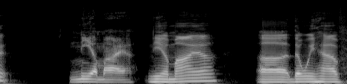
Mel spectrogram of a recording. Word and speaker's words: Nehemiah: neemia am I saying that right six Neah Nehemiah how do you say it Nehemiah Nehemiah uh then we have harod and the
